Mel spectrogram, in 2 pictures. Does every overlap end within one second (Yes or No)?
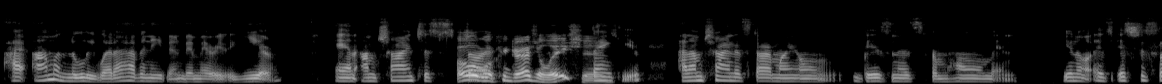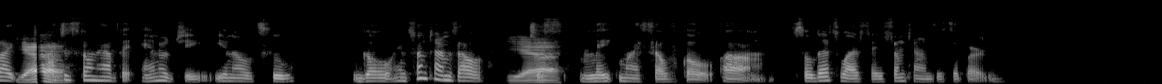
Yes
